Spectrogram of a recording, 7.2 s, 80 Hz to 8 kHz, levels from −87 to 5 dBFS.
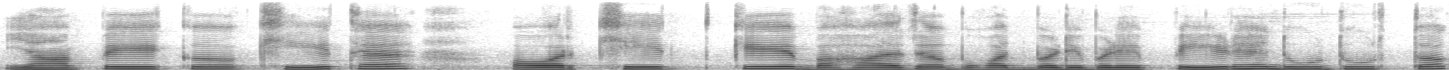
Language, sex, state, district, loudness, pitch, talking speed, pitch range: Hindi, female, Bihar, Kishanganj, -23 LUFS, 225 Hz, 130 wpm, 205-235 Hz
